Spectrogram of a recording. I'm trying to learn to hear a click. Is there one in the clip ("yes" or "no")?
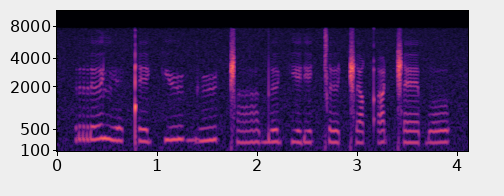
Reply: yes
